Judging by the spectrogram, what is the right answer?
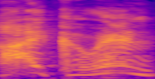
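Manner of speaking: mock, high-pitched, aggressively friendly tone. Retelling how a visitor greeted her with a big smile: imitating a very aggressive, friendly greeting. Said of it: "like this".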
